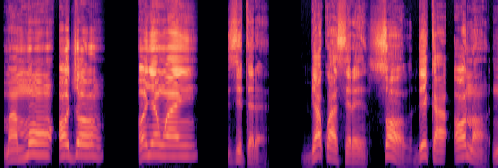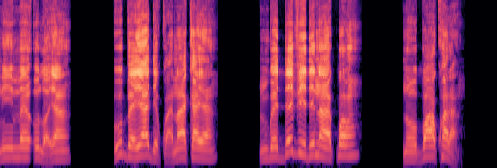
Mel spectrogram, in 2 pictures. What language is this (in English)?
Igbo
